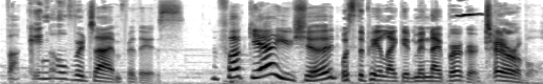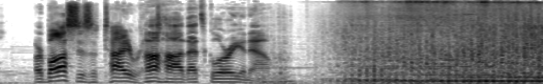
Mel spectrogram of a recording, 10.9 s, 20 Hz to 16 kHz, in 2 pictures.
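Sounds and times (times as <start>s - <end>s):
speech: 0.3s - 8.4s
army helicopter flying overhead: 8.5s - 10.8s.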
